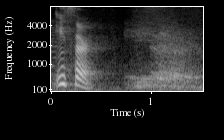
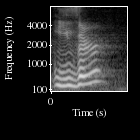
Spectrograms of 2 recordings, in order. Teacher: so it's voiceless and interdental, fricative.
